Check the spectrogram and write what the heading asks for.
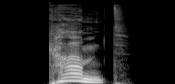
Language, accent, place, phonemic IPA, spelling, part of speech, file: German, Germany, Berlin, /kaːmt/, kamt, verb, De-kamt.ogg
- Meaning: second-person plural preterite of kommen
